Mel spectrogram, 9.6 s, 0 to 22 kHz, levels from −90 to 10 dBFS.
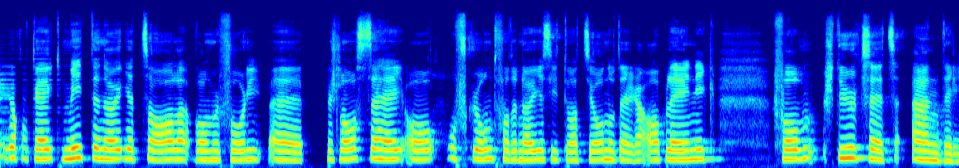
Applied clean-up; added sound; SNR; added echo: neural mask model DeepFilterNet 3.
